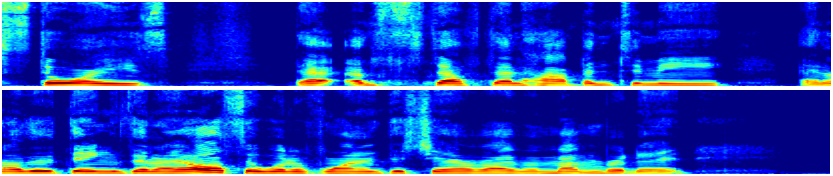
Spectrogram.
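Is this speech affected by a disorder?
Yes: cerebral palsy; diagnosed around age 2 or 3.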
